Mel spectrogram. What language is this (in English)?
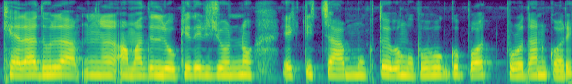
Bangla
